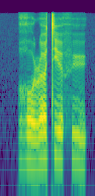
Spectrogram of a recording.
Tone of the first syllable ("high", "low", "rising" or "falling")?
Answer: low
